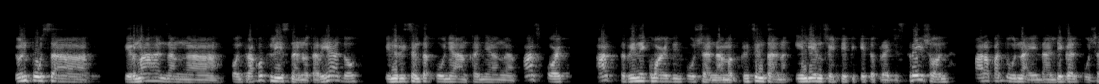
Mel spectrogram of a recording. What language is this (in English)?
Filipino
